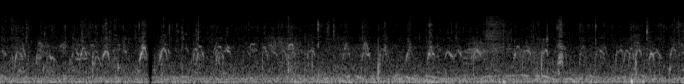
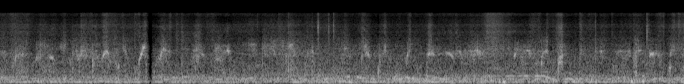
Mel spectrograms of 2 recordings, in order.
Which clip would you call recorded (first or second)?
first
